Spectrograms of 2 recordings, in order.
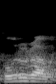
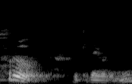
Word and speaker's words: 푸르: 오늘 에스더 3장 7절로 15절까지 말씀 가운데서 복수의 푸르 그니까 우리 한글에서는 부르라고 되어 있는데 원래 히브리 발음으로는 푸르거든요.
